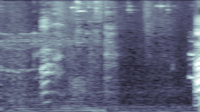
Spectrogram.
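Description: A child's faint whimper, brief and about half a second in, over a low hum.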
